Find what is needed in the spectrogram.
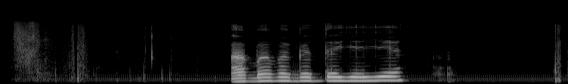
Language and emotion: Russian, positive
